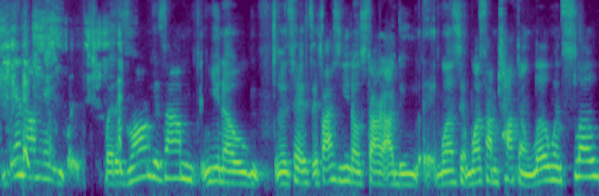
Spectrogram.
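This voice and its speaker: A woman speaks with very wide pitch swings and very even loudness, hardly pausing at all, over noticeable background noise. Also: medium pitch for a woman, moderate pace. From Indianapolis, Indiana (born Chicago South Side). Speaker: airline professional. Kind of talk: podcast interview.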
